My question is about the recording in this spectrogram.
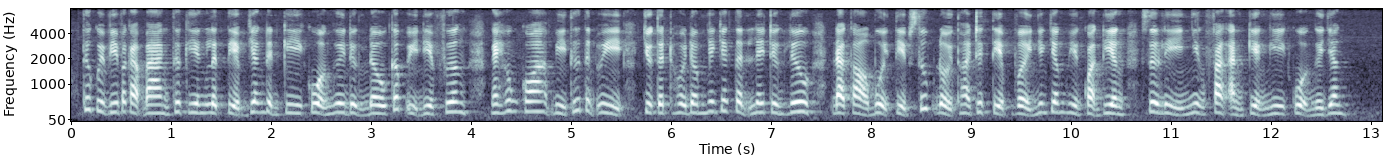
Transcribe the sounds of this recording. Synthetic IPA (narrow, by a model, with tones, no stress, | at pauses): t̪ʰɨ˧əkwi˨˦vḭ˧˨vaː˨˩kaː˦˥k̚ɓa̰ː˧˨nt̪ʰɨ˨˩k̚hḭ˧˨ənlɨ˨˩k̚t̪i˦əp̚zə˧nɗḭ̈˧˨ŋ̟ki˧˨˩ku˧˩əŋɨ˨˩əjɗɨ˨˩˦ŋɗə˨˩wkə˦˥p̚ʔwi˧˨˦ɗḭ˧˨əfɨ˧əŋ | ŋa˨˩jɦo˧mkwaː˧ɓḭ˧˩t̪ʰɨ˨˦t̪ï˨˩ŋ̟ʔwi˧˩˦t͡ɕu˧˩t̪ï˨˩k̟̚ɦo̰˧˨jɗə˨˩wŋ͡mɲə˧nzə˧nt̪ḭ̈˧˩ŋ̟le˧t͡ɕɨ˨˩əŋli˧wɗa̰ː˧˥kɔ˨˦ɓu˧˩əjt̪i˦˥əp̚sʊ˦˥k͡p̚ɗo˨˦jt̪ʰwaː˧˨jt͡ɕɨ˨˩k̚t̪i˦˥əp̚vəː˨˦jɲə˧nzə˧nhwḭ˧˨ənkwaː˧˦˩nɗḭ˧˨ənsɨ̰˧˨li˨˦ɲɨ̰˧˨əŋfaː˧˩nʔa˨˦jŋ̟ki˧˩ənŋḭ˧˨ku˧˩əŋɨ˨˩əjzə˧n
